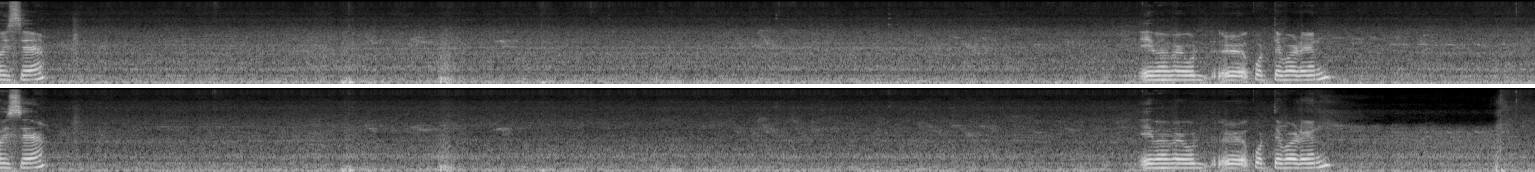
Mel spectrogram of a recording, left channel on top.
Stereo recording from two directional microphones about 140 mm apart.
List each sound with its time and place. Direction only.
0.0 s speech: 10° left (ahead or behind)
11.3 s speech: 5° right (ahead or behind)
